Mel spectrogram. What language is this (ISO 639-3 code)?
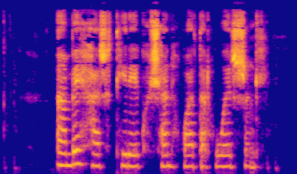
pua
